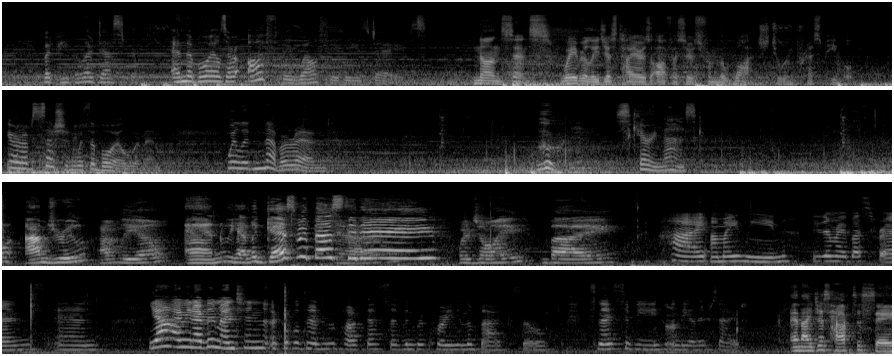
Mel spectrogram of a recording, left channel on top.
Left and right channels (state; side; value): different; both; correlation 0.00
